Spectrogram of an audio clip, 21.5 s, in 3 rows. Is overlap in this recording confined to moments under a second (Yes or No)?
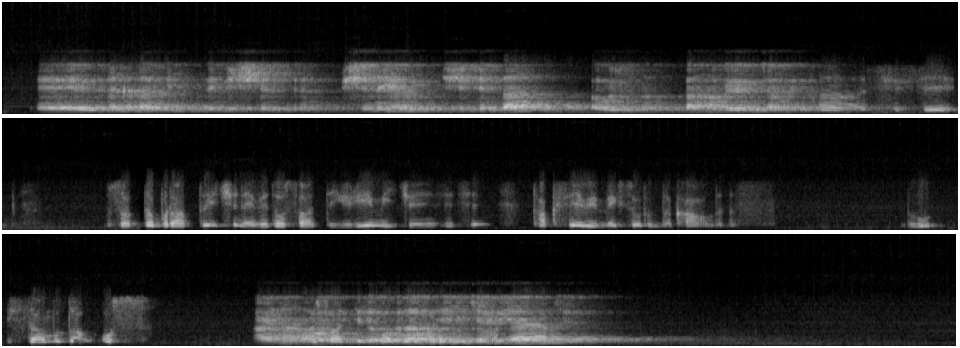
No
